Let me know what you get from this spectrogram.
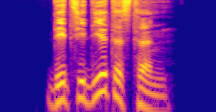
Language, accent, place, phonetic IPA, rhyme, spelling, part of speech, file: German, Germany, Berlin, [det͡siˈdiːɐ̯təstn̩], -iːɐ̯təstn̩, dezidiertesten, adjective, De-dezidiertesten.ogg
- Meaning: 1. superlative degree of dezidiert 2. inflection of dezidiert: strong genitive masculine/neuter singular superlative degree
